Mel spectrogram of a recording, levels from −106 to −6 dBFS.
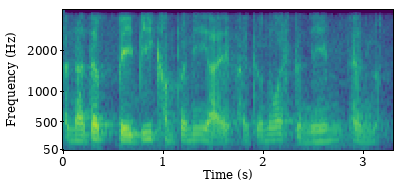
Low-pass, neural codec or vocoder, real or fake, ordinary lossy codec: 3.6 kHz; codec, 44.1 kHz, 7.8 kbps, Pupu-Codec; fake; none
